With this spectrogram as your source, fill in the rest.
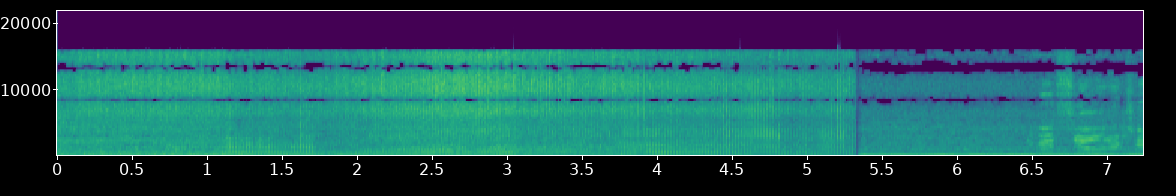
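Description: A small propeller plane's engine drones loudly and steadily up close.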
